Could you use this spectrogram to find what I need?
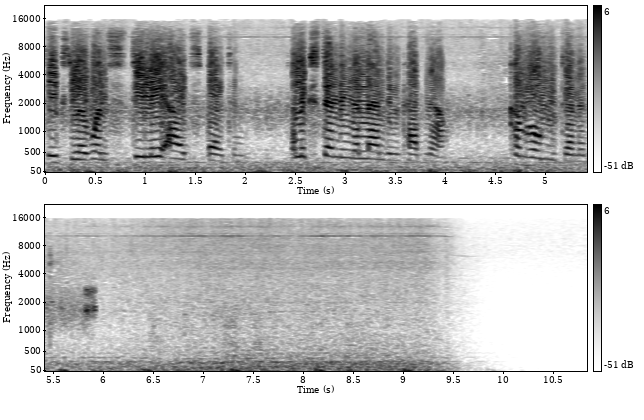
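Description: An aircraft's engines roar steadily and loudly, then cut off.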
